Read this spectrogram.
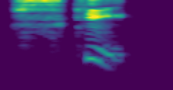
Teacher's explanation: we've got a voiceless vowel there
